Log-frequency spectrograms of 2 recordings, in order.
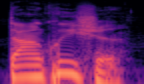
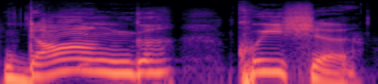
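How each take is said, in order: First: Said quickly, with no G sound heard. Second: The first name ends with a clear G sound. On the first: "if you say it fast, the G disappears" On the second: "You want me to pronounce that Dong Quisha?"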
